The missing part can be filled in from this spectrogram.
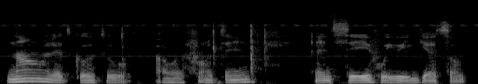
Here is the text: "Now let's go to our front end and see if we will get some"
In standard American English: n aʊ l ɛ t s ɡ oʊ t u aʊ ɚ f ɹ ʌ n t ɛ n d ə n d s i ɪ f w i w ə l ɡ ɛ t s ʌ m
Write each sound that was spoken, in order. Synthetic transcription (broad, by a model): n aʊ l ɛ t s ɡ oʊ t u aʊ ɚ f ɹ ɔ n t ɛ n ə n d s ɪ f w i w ə l ɡ ɛ t s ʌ m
